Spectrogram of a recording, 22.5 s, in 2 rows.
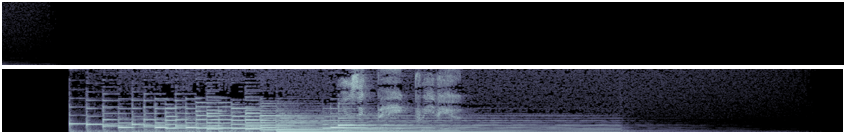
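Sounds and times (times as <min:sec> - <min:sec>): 
piano logo jingle: 0:12.2 - 0:19.7.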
